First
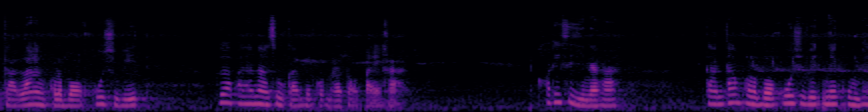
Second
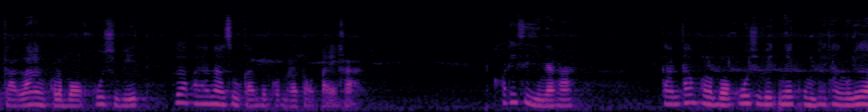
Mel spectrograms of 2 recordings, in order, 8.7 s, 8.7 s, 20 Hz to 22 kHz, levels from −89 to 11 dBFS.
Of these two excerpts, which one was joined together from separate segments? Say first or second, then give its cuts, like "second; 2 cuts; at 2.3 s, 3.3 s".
second; 1 cut; at 1.7 s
